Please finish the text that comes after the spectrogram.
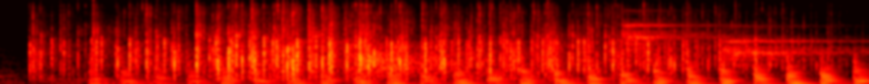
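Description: Audience applause, a dense, steady wash of many hands clapping that starts abruptly and holds throughout, layered over a rhythmic, pulsing tonal backdrop with bright high tones entering near the end.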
